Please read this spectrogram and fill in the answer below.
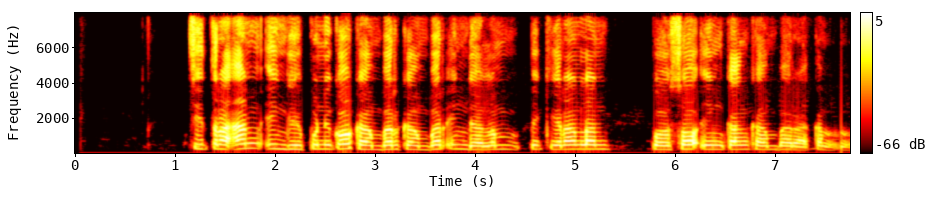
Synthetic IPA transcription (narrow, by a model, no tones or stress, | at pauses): t͡ʃit̪ɾaʔaniŋɡɪhpunikɔɡ̥a̤mbarɡ̥a̤mbaɾʔɪŋda̤ləmpikiɾanlan | b̥ɔ̤sɔʔiŋkaŋɡ̥ambaɾakən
